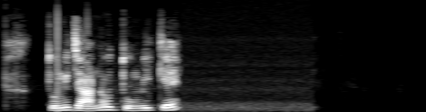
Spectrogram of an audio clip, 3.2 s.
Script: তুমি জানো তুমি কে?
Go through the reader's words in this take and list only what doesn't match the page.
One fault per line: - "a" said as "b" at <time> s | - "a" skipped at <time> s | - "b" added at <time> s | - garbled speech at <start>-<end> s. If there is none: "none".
none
